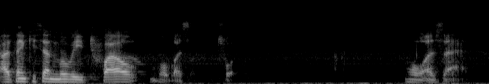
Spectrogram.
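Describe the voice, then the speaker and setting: Music plays in the background as the speaker keeps a moderate pace with monotone, flat intonation. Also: man. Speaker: contestant on a debate game show. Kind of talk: casual debate. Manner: halting, stuttering.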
